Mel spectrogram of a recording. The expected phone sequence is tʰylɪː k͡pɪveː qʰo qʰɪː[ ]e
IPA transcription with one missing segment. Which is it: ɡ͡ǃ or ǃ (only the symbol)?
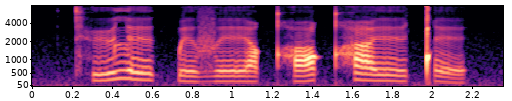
ǃ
